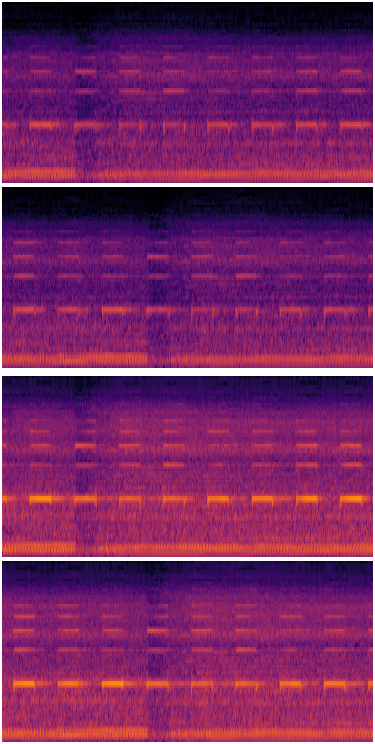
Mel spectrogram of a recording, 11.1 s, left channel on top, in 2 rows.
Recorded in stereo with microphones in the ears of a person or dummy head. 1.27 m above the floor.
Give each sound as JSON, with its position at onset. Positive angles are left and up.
{"t": 0.0, "sound": "an engine running", "side_deg": -55, "distance_m": 1.4}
